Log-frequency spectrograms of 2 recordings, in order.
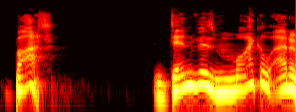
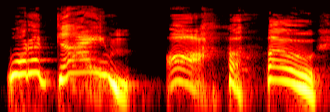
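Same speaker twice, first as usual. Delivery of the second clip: much higher, slow, drawn-out cry; amazed cry; 10 semitones higher, much slower than usual. Real, not acted. Podcast host marvelling at a 1991 scoring game, crying out. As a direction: stretch it out like you can't believe it.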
